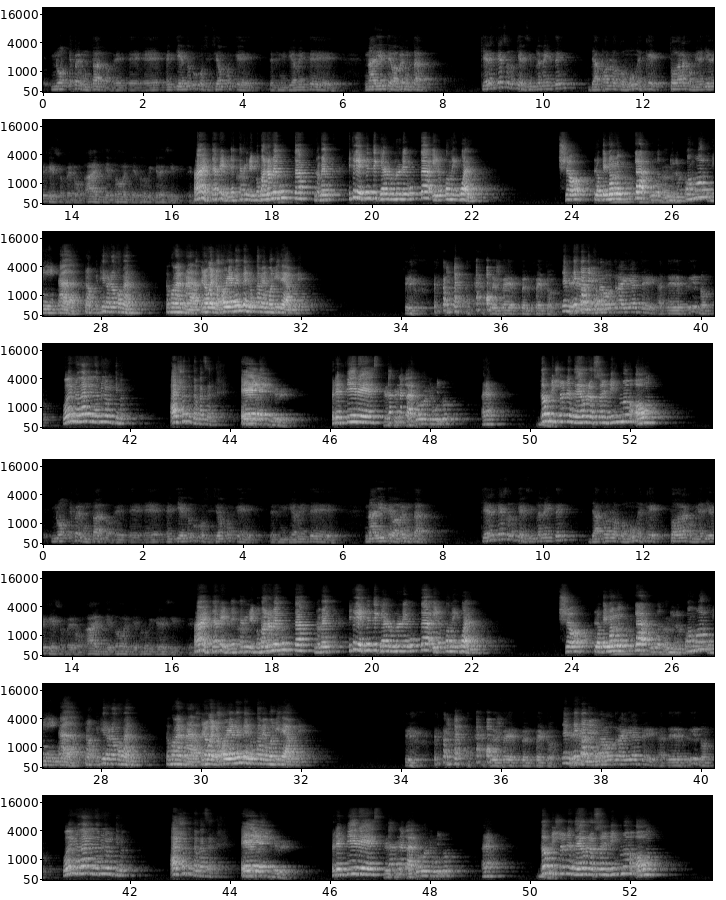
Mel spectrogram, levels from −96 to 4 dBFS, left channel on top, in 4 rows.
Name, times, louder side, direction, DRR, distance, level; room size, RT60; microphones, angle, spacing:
voice 1, 0.2-4.2 4.5-5.8 6.4-7.6 8.8-10.5 10.9-12.3 12.5-16.4 17.3-17.5 17.9-18.3 24.7-26.1 34.1-37.1 37.4-40.2 40.8-40.9 44.3-45.1 47.1-48.4 50.2-50.4, equal, 85° left, -1 dB, 0.6 m, -42 dB
voice 2, 16.4-19.2 19.5-22.1 23.7-28.7 29.3-32.0 35.7-35.8 37.2-38.0 40.7-41.9 42.8-43.7 44.2-44.8 46.0-47.7 49.0-49.3 50.2-52.4, left 2 dB, 30° left, 1 dB, 0.4 m, -29 dB
2.7 x 2.4 x 2.9 m, 0.86 s
head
